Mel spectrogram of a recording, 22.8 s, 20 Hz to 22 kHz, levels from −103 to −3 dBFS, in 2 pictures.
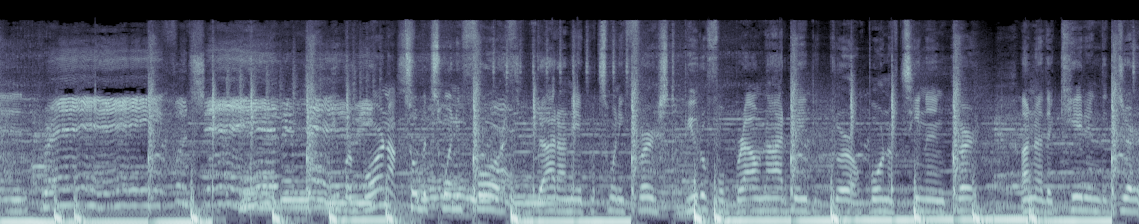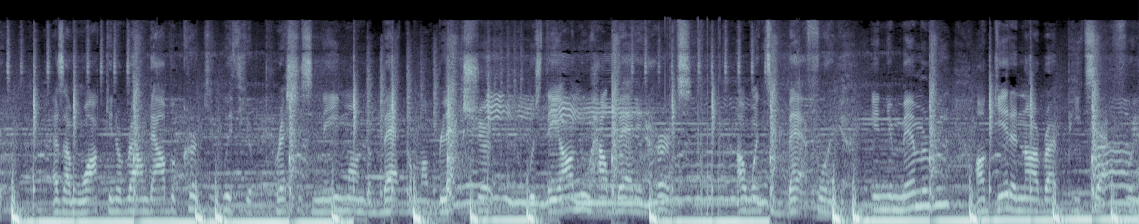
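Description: From 18.04 to 18.62 s, processor overload crackle: a few dozen sub-millisecond buffers miss their deadline and drop to silence, producing a gritty, tearing burst.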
